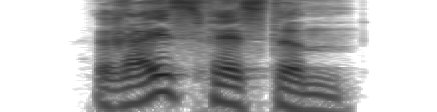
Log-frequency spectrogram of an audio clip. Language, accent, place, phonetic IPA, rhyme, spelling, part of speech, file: German, Germany, Berlin, [ˈʁaɪ̯sˌfɛstəm], -aɪ̯sfɛstəm, reißfestem, adjective, De-reißfestem.ogg
- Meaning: strong dative masculine/neuter singular of reißfest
